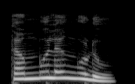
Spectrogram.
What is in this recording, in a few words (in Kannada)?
"ತಂಬುಲಂಗುಡು", Kannada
